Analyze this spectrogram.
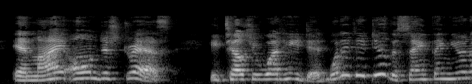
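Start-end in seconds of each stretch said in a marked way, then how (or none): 3.3-3.9 rhetorical pitch jump. Real, not acted. Rhetorical question to the congregation.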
